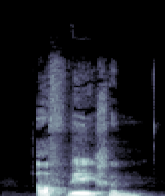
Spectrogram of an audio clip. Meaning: 1. to weigh, to determine the weight of 2. to consider, to weigh the importance of
- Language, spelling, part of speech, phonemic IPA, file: Dutch, afwegen, verb, /ˈɑfʋeːɣə(n)/, Nl-afwegen.ogg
